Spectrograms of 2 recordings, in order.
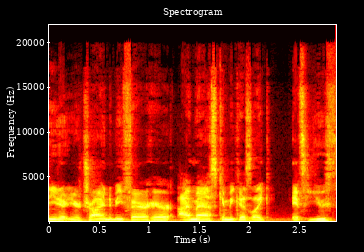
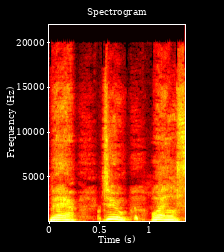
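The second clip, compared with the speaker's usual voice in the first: Hagrid voice; 11 semitones higher, much slower than usual. Acted. GM voices Joseph sneering at the thugs, slow and high. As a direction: stretch the word out like a drunk giant. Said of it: "Joseph is now Hagrid".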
